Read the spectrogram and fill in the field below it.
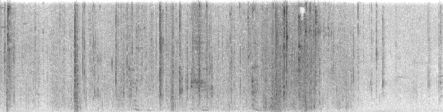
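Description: Bodies scuffle and thud in a close struggle.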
